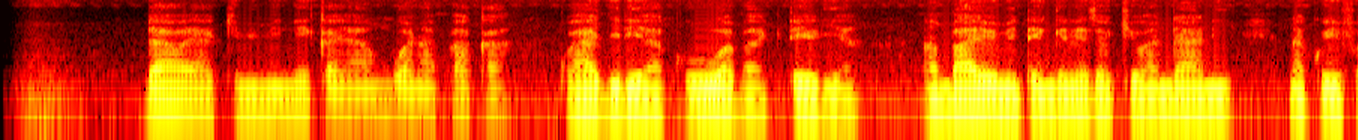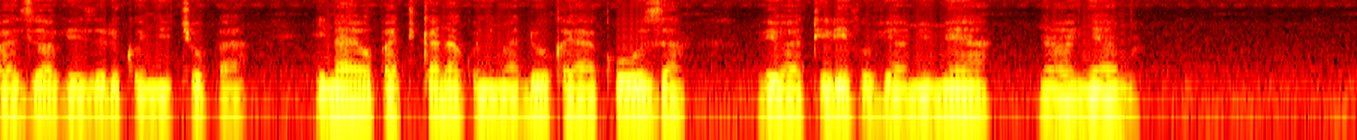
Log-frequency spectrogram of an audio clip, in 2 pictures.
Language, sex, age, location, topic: Swahili, male, 25-35, Dar es Salaam, agriculture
